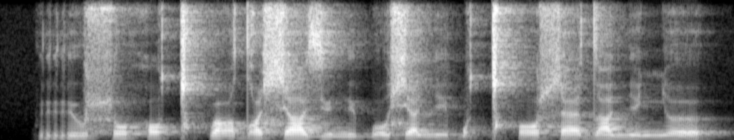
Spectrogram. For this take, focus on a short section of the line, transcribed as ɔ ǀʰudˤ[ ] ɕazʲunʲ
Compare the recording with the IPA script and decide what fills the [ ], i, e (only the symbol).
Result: e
